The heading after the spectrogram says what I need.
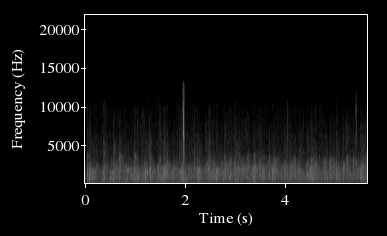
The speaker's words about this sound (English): Could you give the Lord a hand clap of praise?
